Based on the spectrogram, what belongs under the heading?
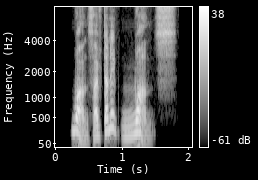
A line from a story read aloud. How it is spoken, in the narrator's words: said indignantly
